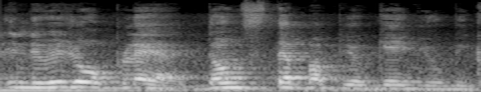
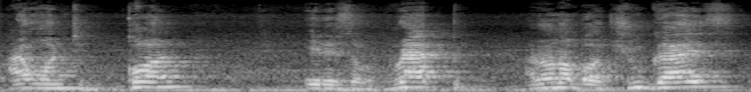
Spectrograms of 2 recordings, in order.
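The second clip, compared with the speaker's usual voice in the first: normal talking voice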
